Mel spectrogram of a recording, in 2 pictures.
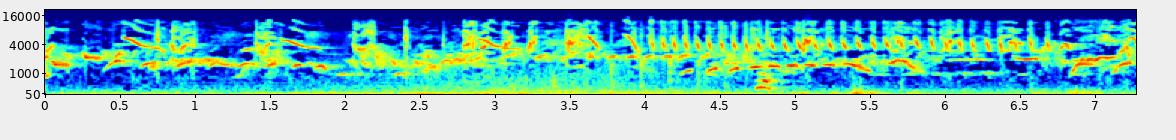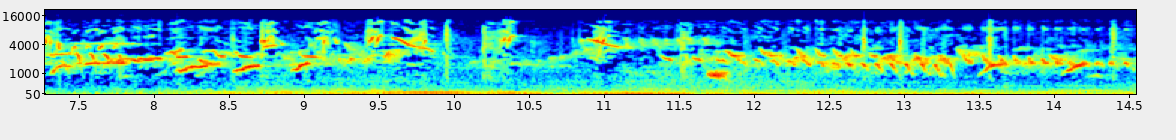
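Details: F (filial) series white-rumped shama in full, loud song: fast mixed phrases of clear whistles, buzzy trills and quick rattling bursts, with short dips between phrase groups.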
